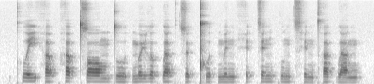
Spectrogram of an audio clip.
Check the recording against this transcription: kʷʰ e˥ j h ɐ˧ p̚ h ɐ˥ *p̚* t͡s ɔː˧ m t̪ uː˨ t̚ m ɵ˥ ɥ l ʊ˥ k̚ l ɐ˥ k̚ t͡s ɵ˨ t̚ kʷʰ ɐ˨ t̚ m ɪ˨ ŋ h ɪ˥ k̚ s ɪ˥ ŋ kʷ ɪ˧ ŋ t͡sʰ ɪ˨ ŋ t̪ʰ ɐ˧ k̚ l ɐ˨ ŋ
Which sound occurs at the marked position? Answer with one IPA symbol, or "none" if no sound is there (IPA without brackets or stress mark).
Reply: p̚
